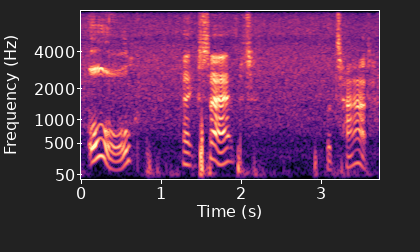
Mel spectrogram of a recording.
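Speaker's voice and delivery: ordinary delivery, nothing marked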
